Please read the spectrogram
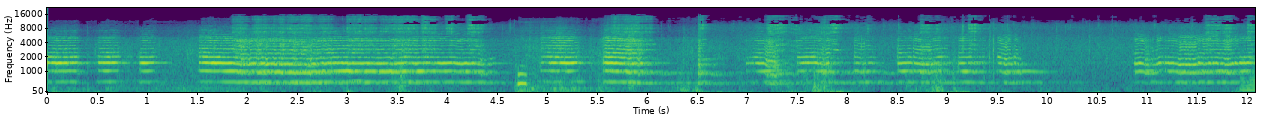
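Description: Mountain bike disc brakes howling in the wet on a steep descent: a steady, horn-like tone that comes and goes as the rider drags and releases the brakes, with knocks from the tyres over roots and rock.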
